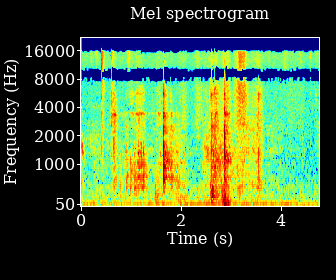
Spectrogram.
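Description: Light clicks and short scrapes of a small cosmetic cream jar being handled and its screw lid twisted open, scattered over about three seconds.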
